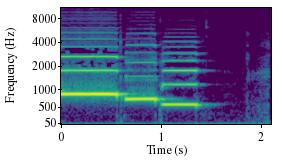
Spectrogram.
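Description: Plastic soprano recorder played slowly, ending a phrase on three separately tongued notes stepping down: A held briefly, then F-sharp, then D, which stops about a second and a half in.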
